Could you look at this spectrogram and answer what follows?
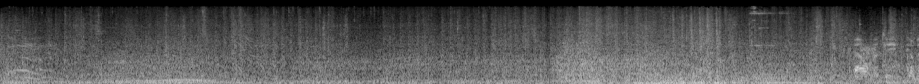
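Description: Sustained gunfire and bursts of automatic fire in the video game Resident Evil 6, loud and dense throughout, with occasional booms and voices in the mix.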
